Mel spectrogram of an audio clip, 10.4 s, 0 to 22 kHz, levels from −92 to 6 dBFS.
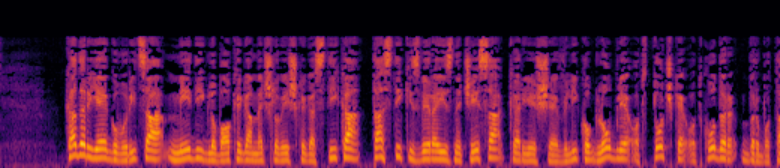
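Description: Throughout the speech, a heavily starved transform codec has stripped the signal down. The pattern is most likely Vorbis compression, at a rate that fits something around 23 kbps. The encoder cuts everything above 9.7 kHz and quantises the remaining treble so coarsely that fine detail turns into noise of similar energy. The sound comes out hissy and grainy, voiced tones sound roughened, and consonant onsets lose their edge.

From 4.95 to 4.97 s, just after "medčloveškega stika", a sharp onset lands late in a coding block. The quantisation noise meant for the loud part spills back across about 23 ms before it, producing pre-echo: a brief hiss ahead of the attack, which itself sounds softened. The same happens from 8.85 to 8.88 s, right after "še veliko globlje od", this time spreading about 26 ms and smearing that onset.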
